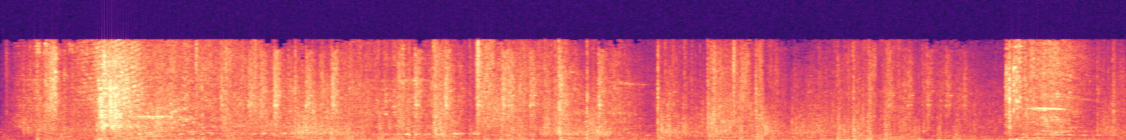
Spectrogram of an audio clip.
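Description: A hover bike engine roars and whooshes.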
